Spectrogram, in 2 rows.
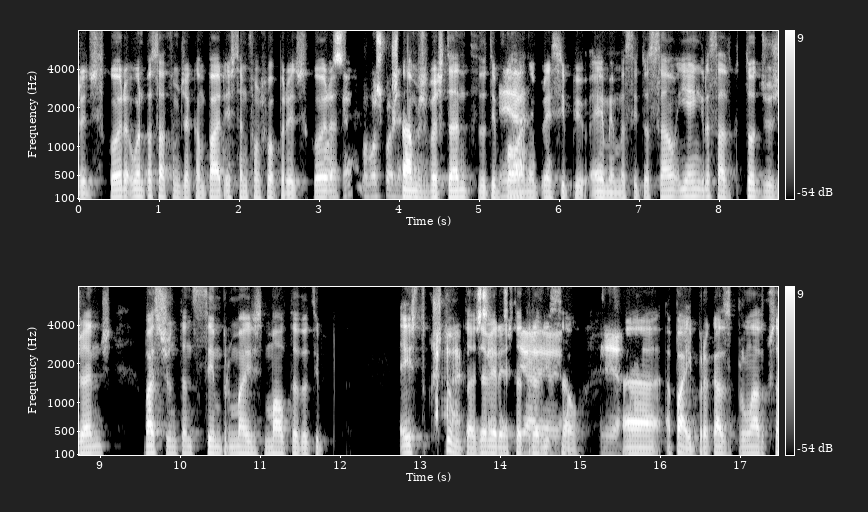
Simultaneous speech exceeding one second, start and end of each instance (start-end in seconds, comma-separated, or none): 13.2-14.8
